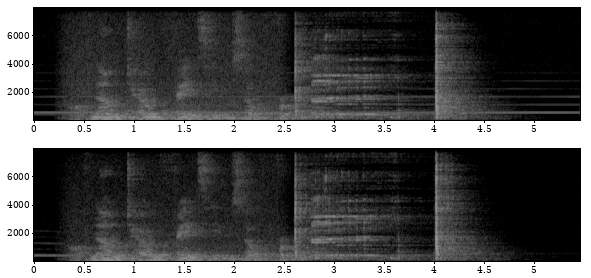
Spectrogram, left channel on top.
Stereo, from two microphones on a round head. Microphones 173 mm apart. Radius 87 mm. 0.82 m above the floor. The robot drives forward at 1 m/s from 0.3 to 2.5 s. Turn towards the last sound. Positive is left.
turn(degrees=-20)  # may be behind; listen again after turning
